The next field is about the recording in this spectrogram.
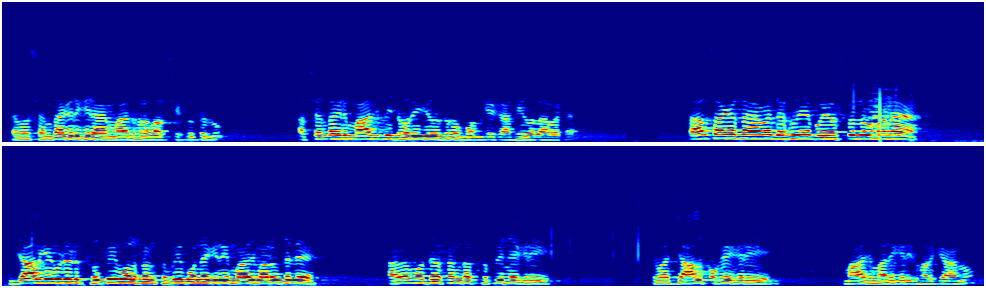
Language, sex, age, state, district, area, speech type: Odia, male, 30-45, Odisha, Balangir, urban, spontaneous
